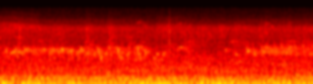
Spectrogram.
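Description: Young white domestic geese calling with bills open, a run of quick, high, wavering calls that pauses briefly and starts again near the end. A steady low rumble runs underneath.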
